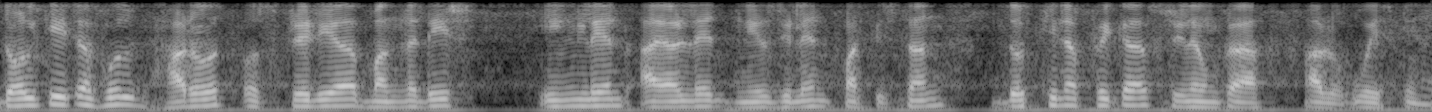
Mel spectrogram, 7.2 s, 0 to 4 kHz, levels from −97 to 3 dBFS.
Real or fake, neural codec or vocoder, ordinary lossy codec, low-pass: fake; codec, 16 kHz, 4.8 kbps, FACodec; none; 3.6 kHz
